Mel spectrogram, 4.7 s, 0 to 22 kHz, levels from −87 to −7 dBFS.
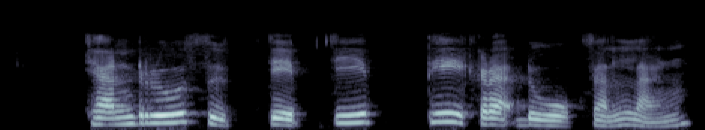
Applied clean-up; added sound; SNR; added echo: none; none; none; none.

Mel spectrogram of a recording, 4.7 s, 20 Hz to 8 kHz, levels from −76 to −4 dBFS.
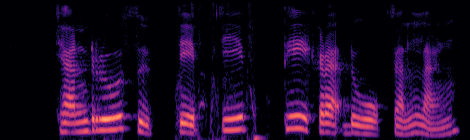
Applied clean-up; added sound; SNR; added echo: none; Zipper (clothing); 17 dB; none.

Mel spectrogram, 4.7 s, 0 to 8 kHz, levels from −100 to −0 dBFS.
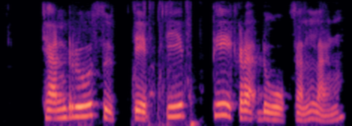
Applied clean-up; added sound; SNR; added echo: classical method Wiener filter.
